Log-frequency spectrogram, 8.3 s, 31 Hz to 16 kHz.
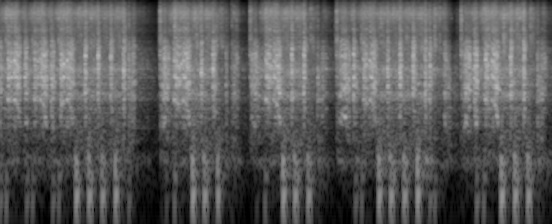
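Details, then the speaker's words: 1996 Kawasaki Vulcan 500 on a cold start at about 28°F: repeated bursts of fast, even cranking with pauses, never catching. The idle is set too low and the owner suspects it's too cold to start. "all right it might just be too cold I don't know we'll get back with you in a minute and see if we can get this thing going"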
